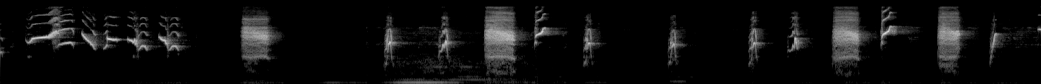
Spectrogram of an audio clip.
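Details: Oriental magpie-robin song aimed at restarting a bird silent after its moult: an opening run of quick whistled slurs, then a scattered series of sharp chips and harsh rasping notes with short gaps.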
